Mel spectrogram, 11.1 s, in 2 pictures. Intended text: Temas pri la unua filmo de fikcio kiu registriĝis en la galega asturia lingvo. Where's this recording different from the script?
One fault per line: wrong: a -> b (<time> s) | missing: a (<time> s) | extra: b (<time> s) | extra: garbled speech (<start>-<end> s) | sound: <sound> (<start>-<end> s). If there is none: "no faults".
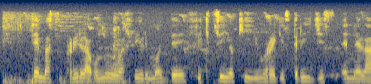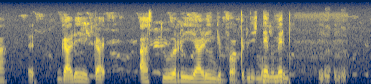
extra: garbled speech (9.2-9.9 s)
sound: laugh (10.3-10.8 s)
